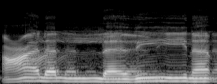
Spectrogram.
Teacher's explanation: عین کی آواز آئے گی اور ہم لام کو لام کے ساتھ ملائیں گے، تو یہ بھی دونوں لام باریک ہی ہیں۔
